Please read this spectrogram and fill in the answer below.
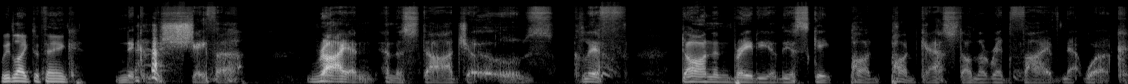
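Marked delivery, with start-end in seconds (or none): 1.2-11.3 very low, sinister, evil emperor voice. A podcast host doing a shout-out segment in a Palpatine voice. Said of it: "So I'll do this in my best uh".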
